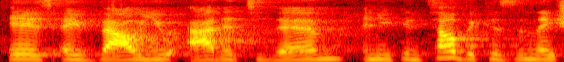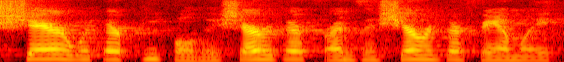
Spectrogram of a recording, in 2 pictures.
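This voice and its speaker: A woman guest on a podcast, telling stories in a casual, animated way, acting out quoted conversations and saying "like" often. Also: medium pitch, quick pace. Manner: animated, acts out quoted dialogue, frequent "like". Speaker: marketing director guest. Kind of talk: casual interview storytelling. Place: live podcast recording.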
